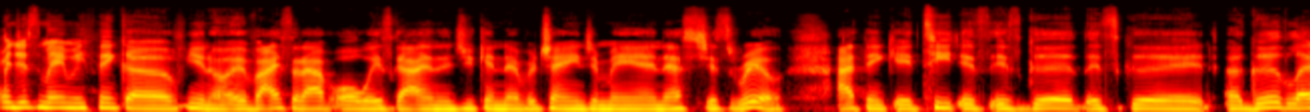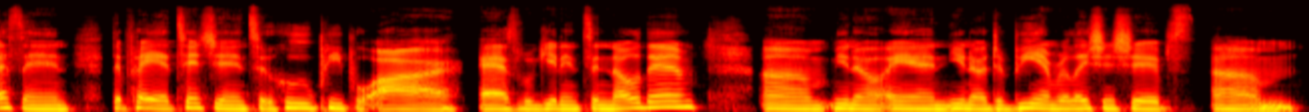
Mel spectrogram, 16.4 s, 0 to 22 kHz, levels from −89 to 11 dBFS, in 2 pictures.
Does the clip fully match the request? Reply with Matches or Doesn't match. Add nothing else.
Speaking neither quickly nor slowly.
Doesn't match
